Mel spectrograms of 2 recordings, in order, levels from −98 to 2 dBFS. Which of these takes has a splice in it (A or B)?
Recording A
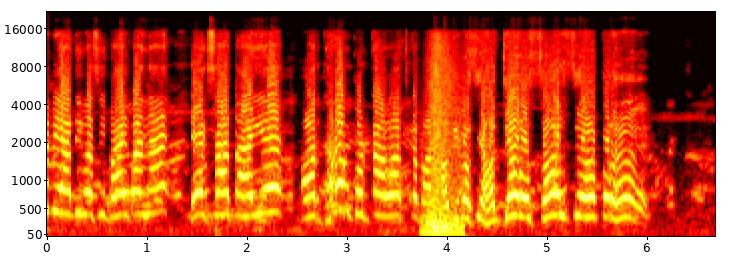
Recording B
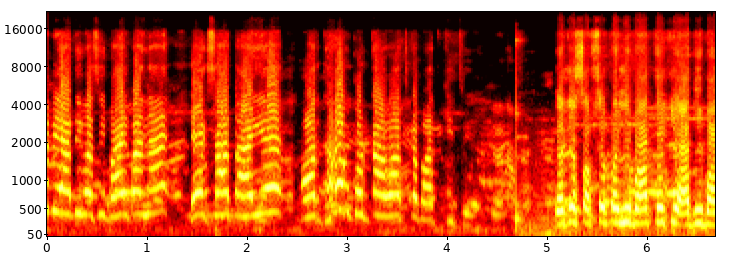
A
